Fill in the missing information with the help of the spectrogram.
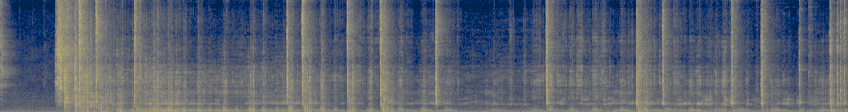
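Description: Two Beyblade spinning tops whirring and scraping around inside a glazed ceramic bowl, starting loudly about a second in, with repeated sharp clacks as they strike each other and the bowl's wall.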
